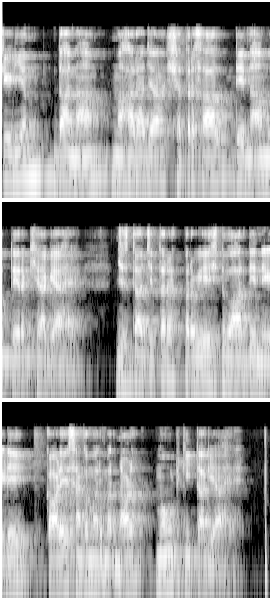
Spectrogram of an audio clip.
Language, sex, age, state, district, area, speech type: Punjabi, male, 30-45, Punjab, Kapurthala, rural, read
